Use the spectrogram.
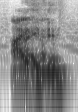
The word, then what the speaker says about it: Ivan: I don't even know where you are in the world. Um, am I pronouncing your name correctly? Do you pronounce it Ivan or even? Ivan.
